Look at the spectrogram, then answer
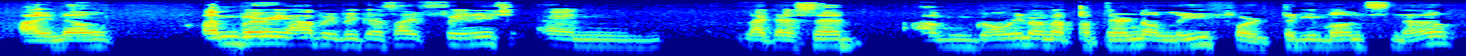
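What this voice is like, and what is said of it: Tired, worn-out voice. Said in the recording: “I'm very tired, guys. I had a long day. Sorry, my voice is not making any justice right now.”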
